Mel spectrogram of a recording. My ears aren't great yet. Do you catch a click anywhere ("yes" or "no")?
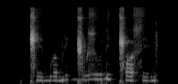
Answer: yes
